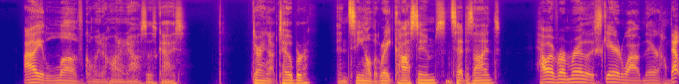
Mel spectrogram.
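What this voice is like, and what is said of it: Appalachian accent. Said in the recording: “This darn Appalachian accent.”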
